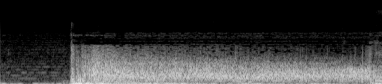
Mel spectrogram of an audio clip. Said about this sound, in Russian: Он достал ствол, прицелился и выстрелил.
